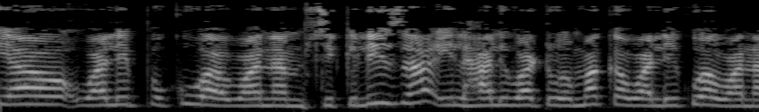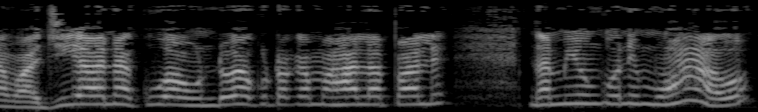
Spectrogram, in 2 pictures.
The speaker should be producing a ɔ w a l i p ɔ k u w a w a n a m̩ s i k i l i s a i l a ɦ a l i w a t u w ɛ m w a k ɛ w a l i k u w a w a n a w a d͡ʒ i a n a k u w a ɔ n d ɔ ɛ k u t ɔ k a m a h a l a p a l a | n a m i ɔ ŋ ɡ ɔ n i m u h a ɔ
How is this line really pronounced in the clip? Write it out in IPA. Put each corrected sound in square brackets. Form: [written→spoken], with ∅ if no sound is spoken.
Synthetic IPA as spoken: a ɔ w a l i p ɔ k u w a w a n a m̩ s i k i l i [s→z] a i l a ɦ a l i w a t u w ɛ m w a k [ɛ→a] w a l i k u w a w a n a w a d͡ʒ i a n a k u w a ɔ n d ɔ [ɛ→a] k u t ɔ k a m a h a l a p a l [a→ɛ] | n a m i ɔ ŋ ɡ ɔ n i m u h a ɔ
